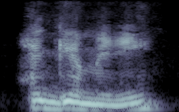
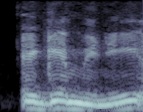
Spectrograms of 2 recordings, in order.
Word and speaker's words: hegemony: never read Gramsci, okay, hegemony. Hegemony, I'm pronouncing it closer to the Greek origin, rather than hegemony, which is more Italian, hegemony.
